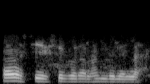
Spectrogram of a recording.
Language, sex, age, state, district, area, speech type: Kashmiri, male, 30-45, Jammu and Kashmir, Bandipora, rural, conversation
